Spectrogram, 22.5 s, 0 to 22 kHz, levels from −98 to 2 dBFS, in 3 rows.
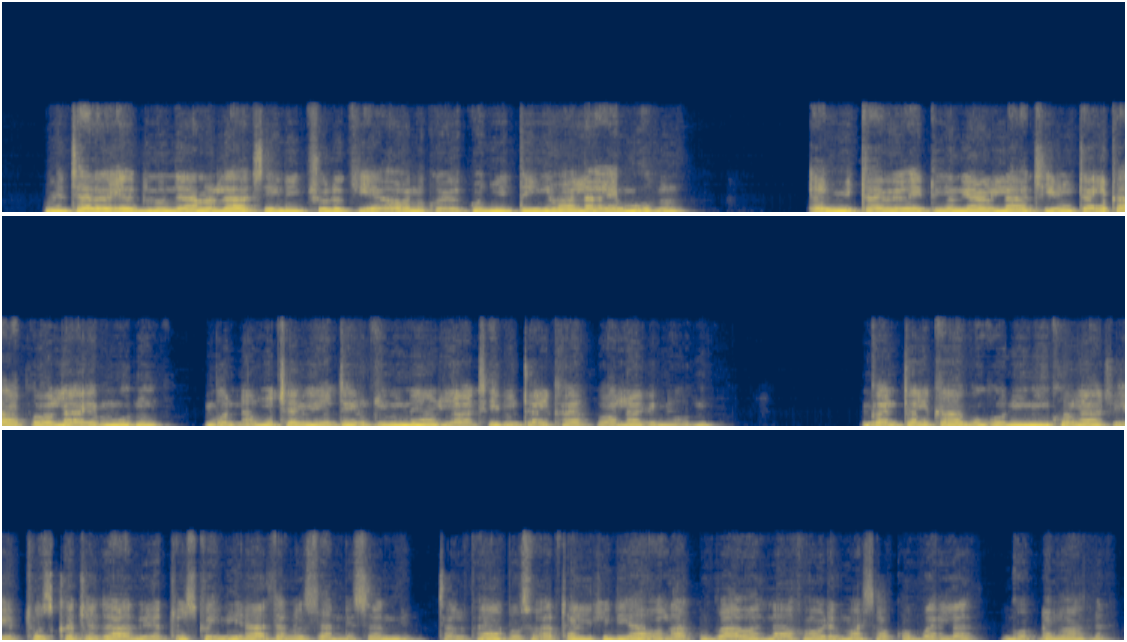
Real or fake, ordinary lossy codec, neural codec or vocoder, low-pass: fake; none; codec, 24 kHz, 1.5 kbps, HILCodec; none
